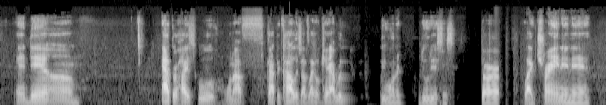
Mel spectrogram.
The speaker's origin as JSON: {"language": "English", "town": "Champaign", "region": "Illinois", "country": "United States", "tie": "born or raised there", "said": "I grew up in Champaign, Illinois, near Chicago, in a small little area."}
